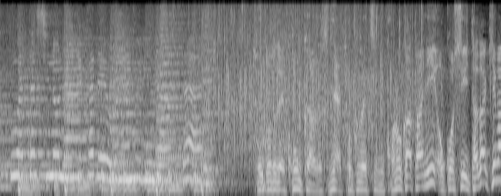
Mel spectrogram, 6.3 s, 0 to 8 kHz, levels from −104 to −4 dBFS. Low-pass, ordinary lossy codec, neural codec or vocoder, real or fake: 7.2 kHz; none; none; real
